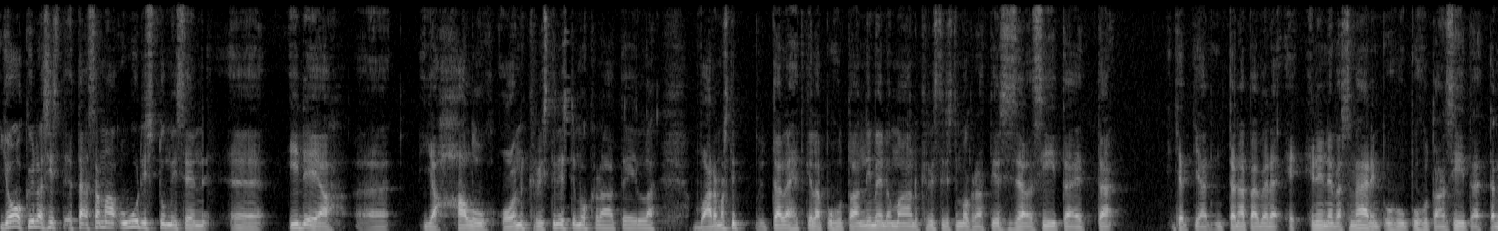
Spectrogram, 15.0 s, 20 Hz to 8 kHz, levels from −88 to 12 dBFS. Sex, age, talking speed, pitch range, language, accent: male, 30-49, 115 wpm, 100-120 Hz, Finnish, native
